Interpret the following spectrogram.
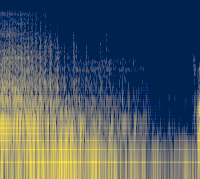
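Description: Dirt bike engine running at a steady pace with ride noise, fading away over the first second and a half until it is almost gone.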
